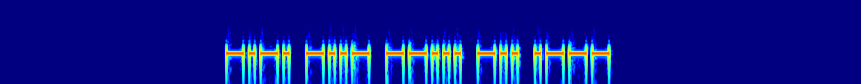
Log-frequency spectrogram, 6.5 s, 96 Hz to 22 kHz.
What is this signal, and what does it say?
Morse code, heard as a keyed tone, about 28 wpm, 700 Hz. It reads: CX7DJ
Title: DXCC-100 Call Signs - 5 Characters - Repeated 3x - 28wpm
